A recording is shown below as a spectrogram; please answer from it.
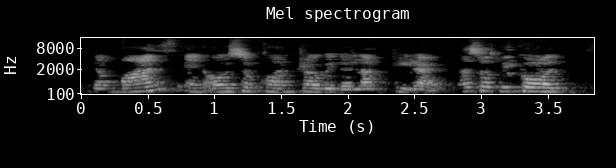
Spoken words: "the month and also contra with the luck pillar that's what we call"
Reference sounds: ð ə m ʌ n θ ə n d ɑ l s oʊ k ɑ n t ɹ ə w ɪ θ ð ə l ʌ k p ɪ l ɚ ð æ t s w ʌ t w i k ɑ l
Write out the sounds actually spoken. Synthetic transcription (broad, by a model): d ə m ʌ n s ə n d ɑ l s oʊ k ɑ n t ɹ ə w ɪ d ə l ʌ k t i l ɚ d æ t s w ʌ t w i k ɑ l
